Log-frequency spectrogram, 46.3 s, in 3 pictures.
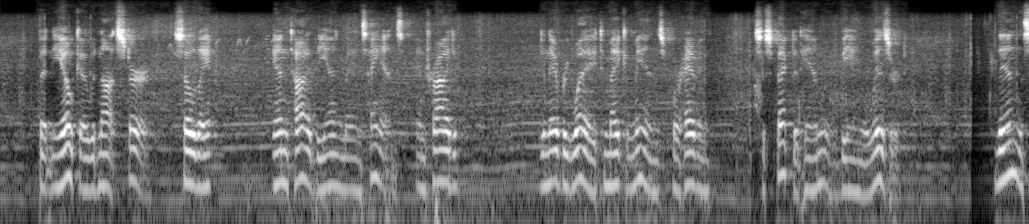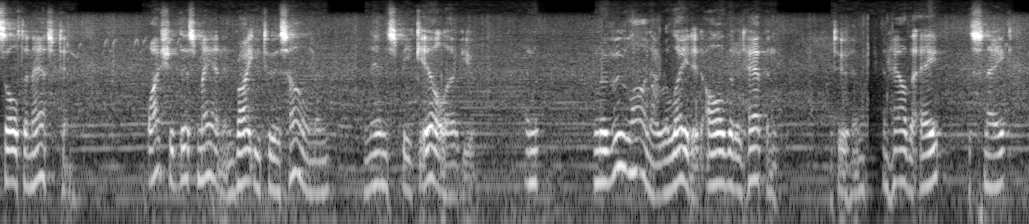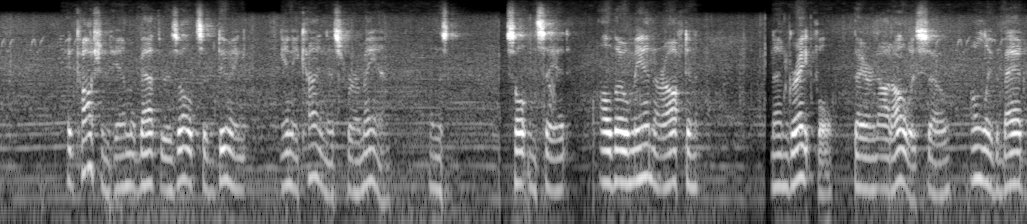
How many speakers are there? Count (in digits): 1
